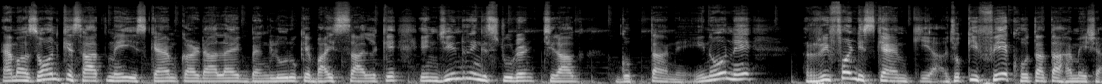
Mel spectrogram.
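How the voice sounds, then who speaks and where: A young man with a hoarse throat after a fever, casually rounding up news stories for his viewers. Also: a little high, a little mellow. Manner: chatty, addresses viewers as friends. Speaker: news vlogger.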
